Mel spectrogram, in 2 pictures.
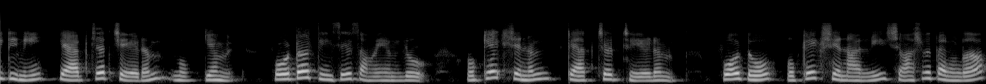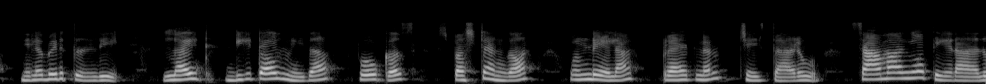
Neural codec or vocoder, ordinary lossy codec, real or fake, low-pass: codec, 16 kHz, 1 kbps, FreqCodec, larger model; none; fake; 7.2 kHz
